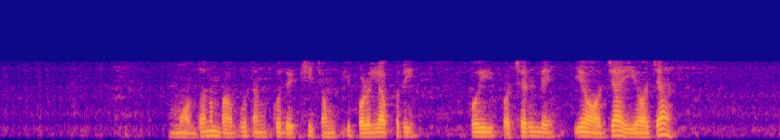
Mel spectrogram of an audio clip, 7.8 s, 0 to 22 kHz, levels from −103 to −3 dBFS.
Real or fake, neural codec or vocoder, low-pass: real; none; 3.6 kHz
